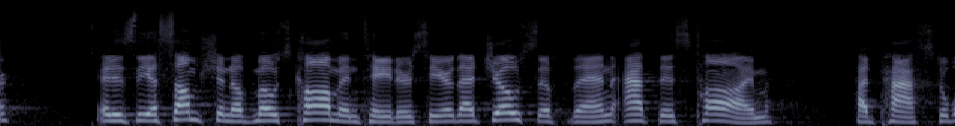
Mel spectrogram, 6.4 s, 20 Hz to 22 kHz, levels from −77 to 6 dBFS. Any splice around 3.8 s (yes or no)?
no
